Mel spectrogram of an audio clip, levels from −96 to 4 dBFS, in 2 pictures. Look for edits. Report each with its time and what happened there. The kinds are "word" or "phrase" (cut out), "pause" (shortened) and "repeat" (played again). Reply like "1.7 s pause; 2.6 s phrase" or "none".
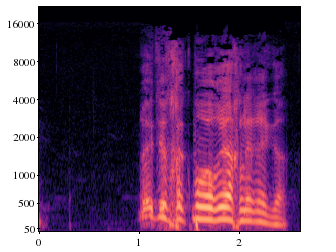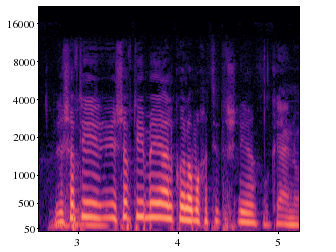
none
